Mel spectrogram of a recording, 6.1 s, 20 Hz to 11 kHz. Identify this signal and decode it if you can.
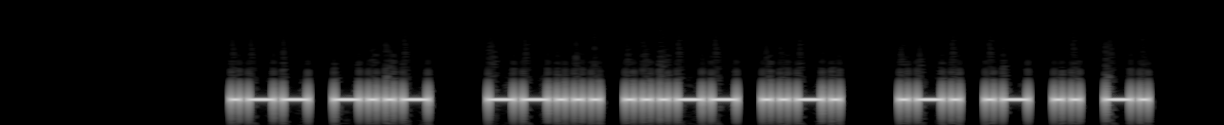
Morse code, heard as a keyed tone, about 28 wpm, 700 Hz. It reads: WX 73F RAIN
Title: Practice QSO - Exchange 2 - Info - 28wpm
